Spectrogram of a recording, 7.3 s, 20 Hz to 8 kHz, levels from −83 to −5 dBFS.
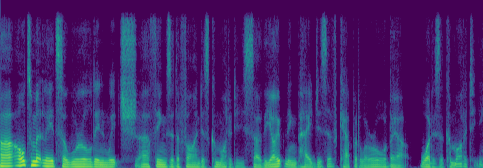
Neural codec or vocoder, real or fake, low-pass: codec, 16 kHz in and 24 kHz out, 0.9 kbps, LongCat-Audio-Codec, fine tuned four codebook decoder; fake; 7.2 kHz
